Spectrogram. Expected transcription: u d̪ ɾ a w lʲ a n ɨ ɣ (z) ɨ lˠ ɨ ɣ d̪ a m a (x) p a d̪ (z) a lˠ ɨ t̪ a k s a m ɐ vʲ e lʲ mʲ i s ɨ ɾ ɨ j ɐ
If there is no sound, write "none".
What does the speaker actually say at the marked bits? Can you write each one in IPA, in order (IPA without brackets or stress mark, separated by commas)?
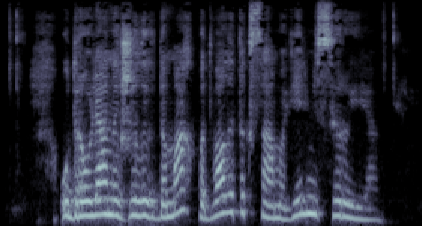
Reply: ʐ, x, v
